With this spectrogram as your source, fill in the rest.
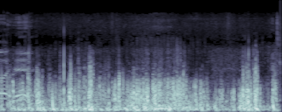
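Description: Strong sea wind buffeting the microphone during a boat ride off South Goa, a loud continuous roar and rumble with gusty swells, alongside boat noise and occasional voices.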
